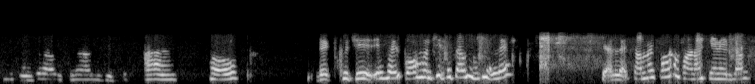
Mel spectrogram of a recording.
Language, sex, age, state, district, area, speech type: Odia, female, 45-60, Odisha, Sundergarh, rural, conversation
